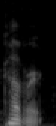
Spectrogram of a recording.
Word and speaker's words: cupboard: at the cupboard and is it cupboard or cupboard? Cupboard or cupboard? Cuz it's spelled like cupboard, but it's cupboard, right?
